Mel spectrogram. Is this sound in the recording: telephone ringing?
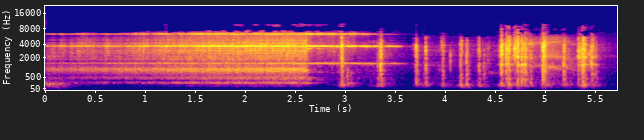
yes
